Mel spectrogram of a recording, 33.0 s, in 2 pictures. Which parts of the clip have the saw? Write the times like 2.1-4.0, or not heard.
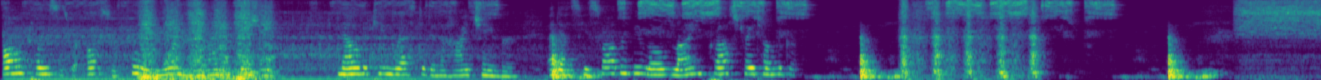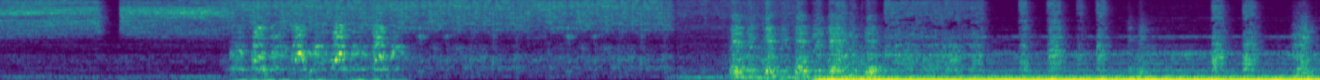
1.7-3.5, 11.2-13.0, 19.4-21.6, 25.6-27.6.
